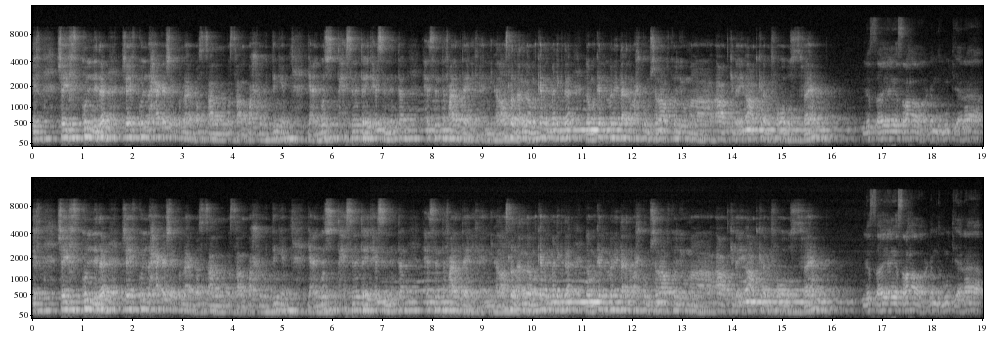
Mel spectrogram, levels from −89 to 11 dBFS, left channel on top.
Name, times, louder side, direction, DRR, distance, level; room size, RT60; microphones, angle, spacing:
voice 1, 0.0-15.8, equal, 10° left, 0 dB, 1.6 m, -20 dB
Buzz, 6.8-16.3, right 1 dB, 80° right, 1.3 m, -23 dB
voice 2, 16.3-18.9, right 1 dB, 20° right, 3 dB, 1.5 m, -23 dB
15.0 x 8.3 x 8.7 m, 2.1 s
head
